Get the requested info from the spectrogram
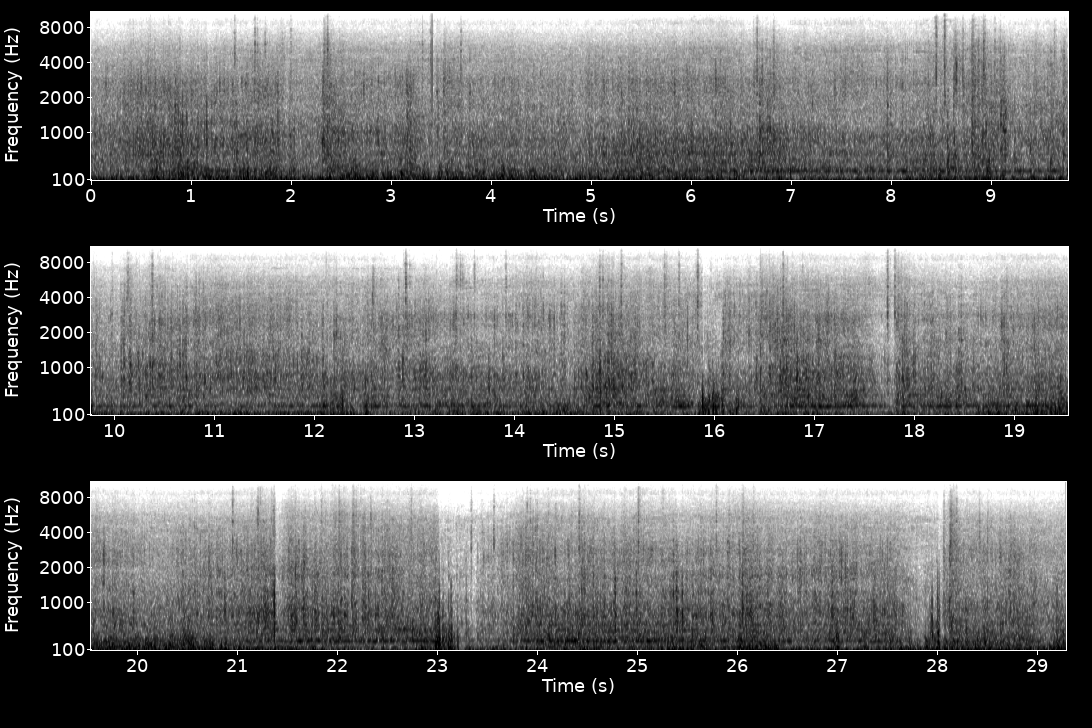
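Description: Wind rushing over an action camera's microphone on a fast mountain-bike descent, with frequent knocks and rattles from the bike over rough trail.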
